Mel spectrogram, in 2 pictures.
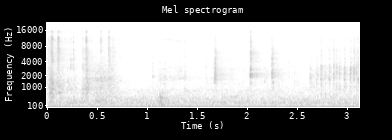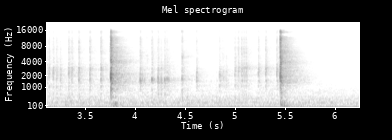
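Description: Long-nosed gas utility lighter clicked twice to light an incense stick: two sharp clicks about a second and a half apart, among lighter ticks and rustles of handling.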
